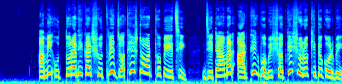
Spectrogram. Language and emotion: Bengali, happy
